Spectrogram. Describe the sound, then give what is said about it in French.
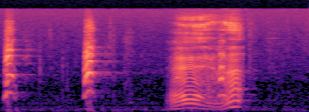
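A dog gives two short, sharp barks, then a longer wavering, whining yelp that rises and falls in pitch. No one speaks. “Eh bien, mon chien, tu as eu la même veine que moi.”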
